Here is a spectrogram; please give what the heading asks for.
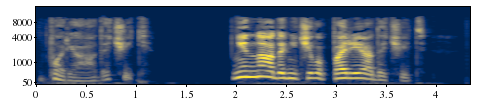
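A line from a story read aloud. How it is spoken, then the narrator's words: Nearly shouted. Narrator (Russian): почти выкрикнул он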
